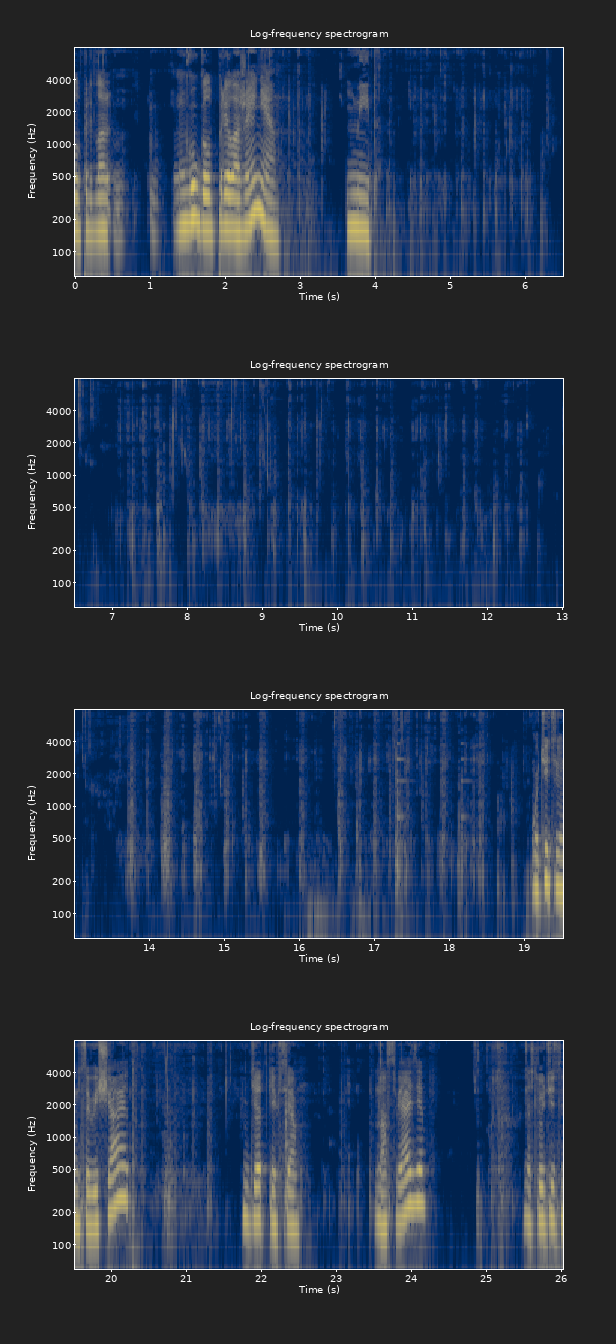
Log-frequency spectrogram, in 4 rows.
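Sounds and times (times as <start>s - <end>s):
crunching bites of cabbage: 2.7s - 19.1s, 20.3s - 21.8s
chewing with wet clicks: 2.7s - 19.2s, 20.2s - 21.8s, 22.5s - 25.4s.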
